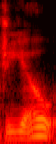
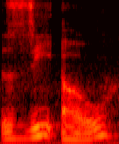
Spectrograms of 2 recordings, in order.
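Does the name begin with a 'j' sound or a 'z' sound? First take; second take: j sound; z sound. First: The name begins with a soft 'j' sound. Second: The name begins with a 'z' sound. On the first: The speaker calls it wrong. "You're actually not supposed to say Geo" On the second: The speaker calls it right. "It's pronounced Z O"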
